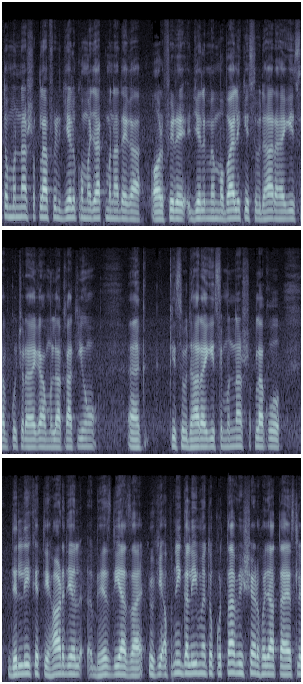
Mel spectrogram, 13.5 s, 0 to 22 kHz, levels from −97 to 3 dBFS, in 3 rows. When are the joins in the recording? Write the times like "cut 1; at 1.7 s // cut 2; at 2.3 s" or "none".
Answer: cut 1; at 2.1 s // cut 2; at 7.8 s // cut 3; at 11.1 s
